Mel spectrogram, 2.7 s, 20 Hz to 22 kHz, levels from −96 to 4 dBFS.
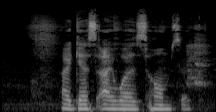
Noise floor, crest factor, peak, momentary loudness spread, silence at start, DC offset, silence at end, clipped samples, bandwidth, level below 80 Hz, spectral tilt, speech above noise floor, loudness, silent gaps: -65 dBFS; 22 dB; -20 dBFS; 20 LU; 0.4 s; under 0.1%; 0.1 s; under 0.1%; 15.5 kHz; -70 dBFS; -3.5 dB/octave; 25 dB; -39 LUFS; none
